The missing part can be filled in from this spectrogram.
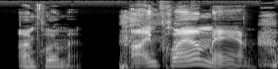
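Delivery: put-on high, annoying little-kid voice. Recapping a game episode's scores, a host does Clown Man voice. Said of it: "Clown Man has an annoying uh, child voice".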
